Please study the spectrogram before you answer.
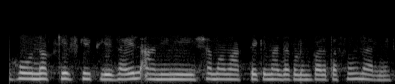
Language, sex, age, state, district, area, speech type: Marathi, female, 18-30, Maharashtra, Nashik, urban, conversation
